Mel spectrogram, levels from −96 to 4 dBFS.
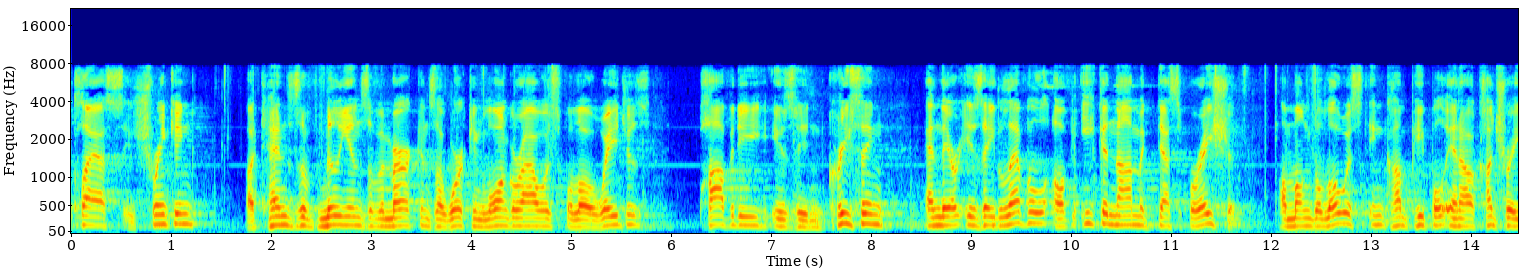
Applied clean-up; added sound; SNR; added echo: neural separator model SepFormer DNS4.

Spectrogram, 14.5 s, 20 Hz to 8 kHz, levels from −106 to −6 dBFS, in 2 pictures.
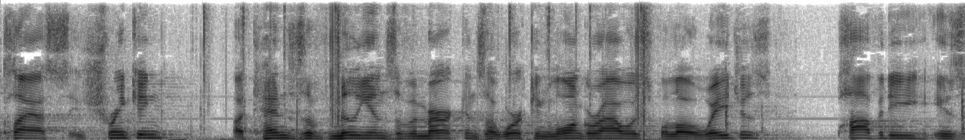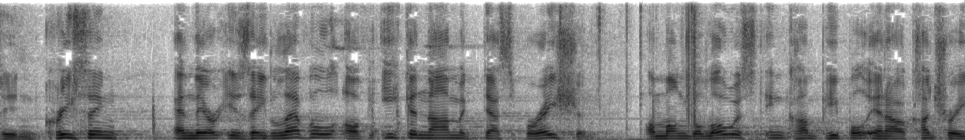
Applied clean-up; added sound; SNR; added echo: none; Packing tape, duct tape; 16 dB; none.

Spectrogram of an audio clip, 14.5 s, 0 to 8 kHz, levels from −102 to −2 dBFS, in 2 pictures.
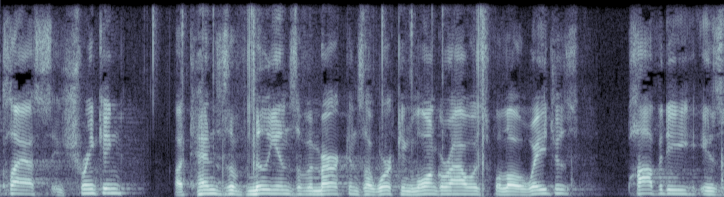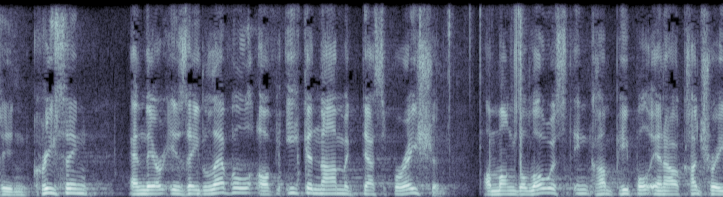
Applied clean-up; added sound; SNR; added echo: neural mask model Resemble Enhance denoiser.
